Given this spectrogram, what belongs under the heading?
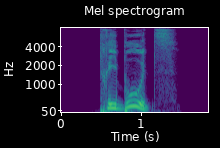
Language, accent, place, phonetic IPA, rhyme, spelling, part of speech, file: German, Germany, Berlin, [tʁiˈbuːt͡s], -uːt͡s, Tributs, noun, De-Tributs.ogg
- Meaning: genitive of Tribut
